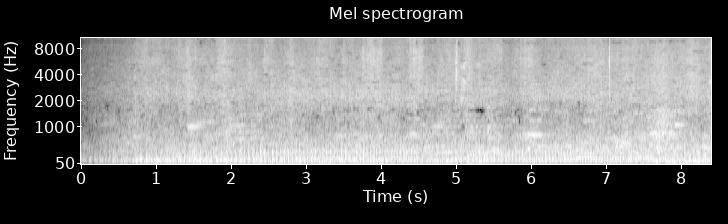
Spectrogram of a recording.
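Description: Loud, steady low rumble that starts about half a second in, with faint voices of the surrounding crowd.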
